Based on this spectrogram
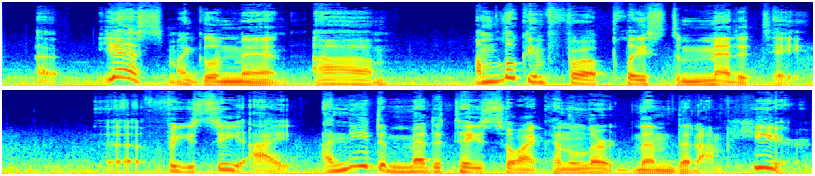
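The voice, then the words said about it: Squeaky high-pitched character voice. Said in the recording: “He said in a squeaky voice,”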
